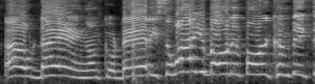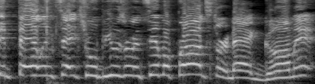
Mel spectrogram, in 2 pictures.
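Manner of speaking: high, twangy yokel put-on; hillbilly interrogator. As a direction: grill them like an exasperated country bumpkin. Mock hillbilly host questions guest.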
